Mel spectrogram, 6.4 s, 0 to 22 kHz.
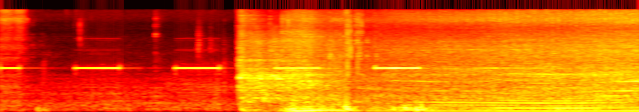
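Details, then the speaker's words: Honda Civic VTiS manual 2005 started after checking spark plugs and refitting the cover: three dash chimes, a short crank, then the engine catches cleanly and settles into a steady, even idle; normal healthy start. "engine udah nyala, aman."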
